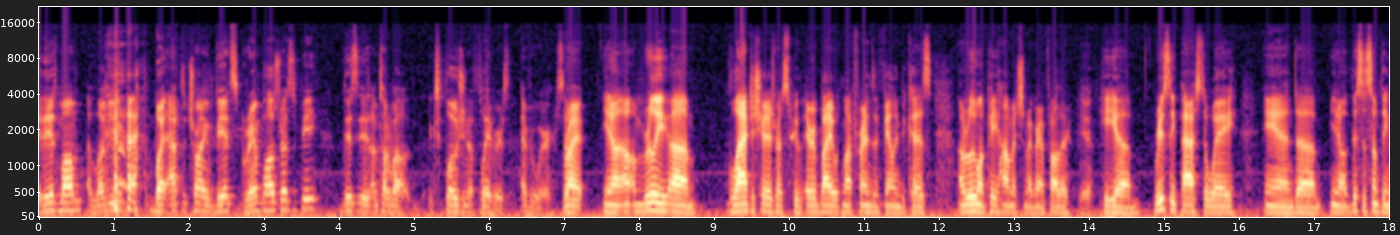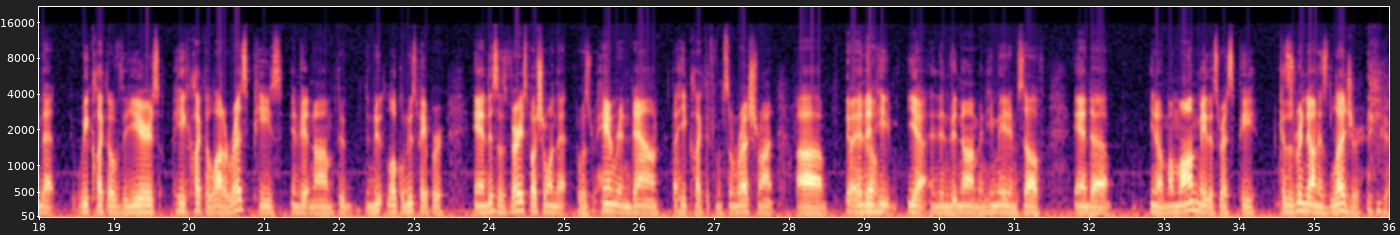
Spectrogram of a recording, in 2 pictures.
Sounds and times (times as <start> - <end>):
Speech: 0.0 - 35.7.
